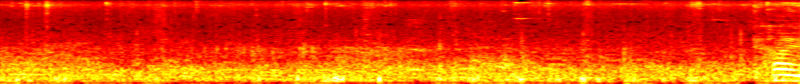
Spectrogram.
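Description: Quiet outdoor street background noise with a few faint, irregular clicks or taps.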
